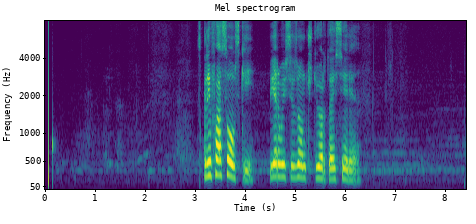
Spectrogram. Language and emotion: Russian, positive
